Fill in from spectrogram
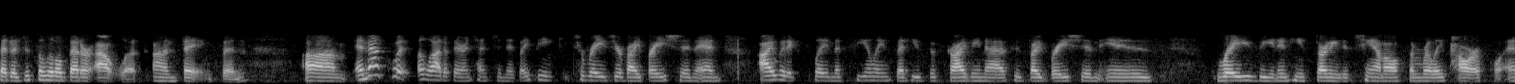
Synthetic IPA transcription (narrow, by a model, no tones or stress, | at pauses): sɛɾɨd͡ʒʌstəlɪɾl̩ˠbɛɾə˞ʔaʊʔˡlʊ̰kn̩θɪ̰̃ŋz̥ɨ̃n | ʔʌ̃mɨ̃nðætswʌɾəlɔɾʌvðə˞ɨ̃ntʰɛ̃nʃɨ̃nɨzaɪθɪ̃ŋk̚tʰɨɹeɪzjə˞vaɪbɹeɪʃɨ̃nɨ̃nʔaɪwɨɾɨksplẽɪ̃nðɨfilˠɪ̃ŋzðɨt̚hizdɨskɹaɪbɪ̃ŋɨz̥hɨzvaɪbɹeɪʃɨ̃nɪz̥ | ɹeɪzɪ̃ŋɨ̃niz̥stɑɹɾɪ̃ŋtʰɨt͡ʃʰæ̃nl̩ˠsʌ̃mɹɪlˠipʰaʊə˞fl̩ˠɨ̰̃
